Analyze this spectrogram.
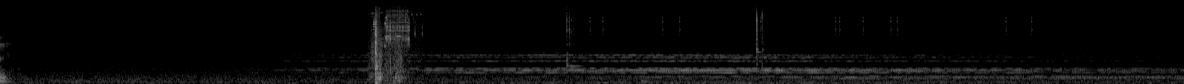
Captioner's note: sounds Of Guns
